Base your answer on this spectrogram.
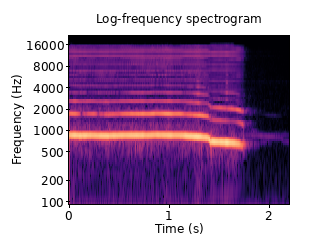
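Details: A single coyote gives one clear, sustained howl at a steady high pitch. The note wavers slightly and drops in a short downward slide at the end before breaking off into silence.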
